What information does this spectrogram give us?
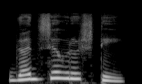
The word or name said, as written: ಗಜ್ಜವೃಷ್ಟಿ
